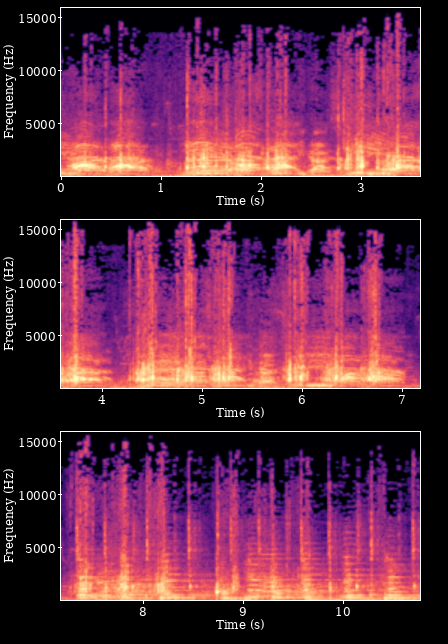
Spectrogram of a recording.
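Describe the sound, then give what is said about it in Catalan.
About a hundred people led by Torra and Torrent gather in front of the Parliament after the plenary session to demand the release of Carme Forcadell, shouting and chanting together in loud rhythmic bursts, voices overlapping in a steady, insistent cadence throughout. “Un cop acabat el ple, un centenar de persones encapçalades per Torra i Torrent es van concentrar davant del Parlament per demanar la llibertat de Carme Forcadell coincidint amb el dia del seu aniversari.”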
